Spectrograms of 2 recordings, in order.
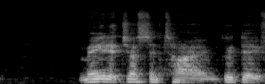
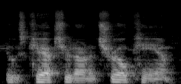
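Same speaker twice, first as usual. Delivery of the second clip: ordinary talk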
